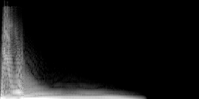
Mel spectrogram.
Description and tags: A very mean synth bass. Lots of growl and a nice round tone for songs that need a strong bass.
